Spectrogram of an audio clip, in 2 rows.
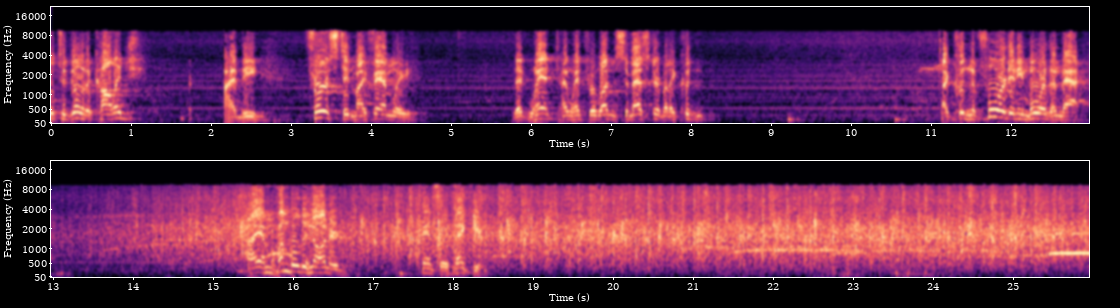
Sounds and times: Narration, monologue: 0.0s - 9.6s, 11.1s - 13.2s, 15.4s - 16.8s, 17.6s - 18.5s.

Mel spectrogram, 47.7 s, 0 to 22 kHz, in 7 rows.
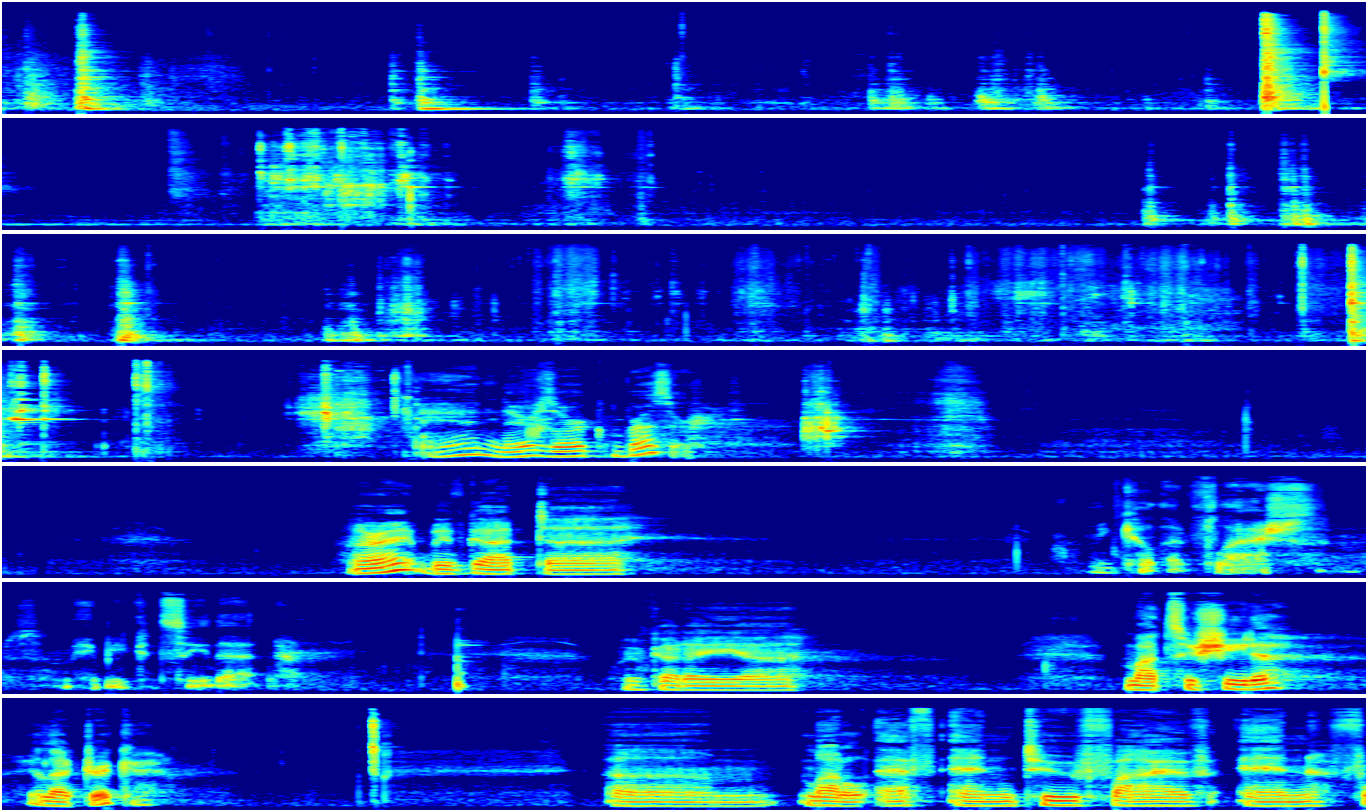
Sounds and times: Inside, small room: 0.0s - 47.7s.

